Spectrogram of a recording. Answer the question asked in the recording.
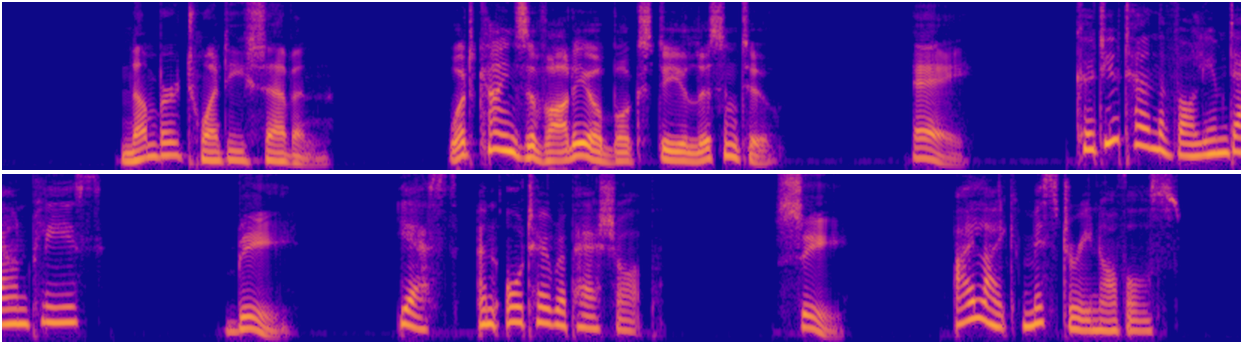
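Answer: C: I like mystery novels.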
